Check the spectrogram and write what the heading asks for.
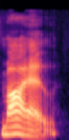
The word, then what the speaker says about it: Maelle: a so we have it's a little bit harder to go mile than to go no well because we can just glide on to the next syllable but it's mile again however you pronounce it is fine you can say male if you want okay nintendo didn't do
